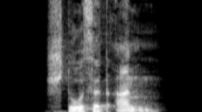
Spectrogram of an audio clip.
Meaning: second-person plural subjunctive I of anstoßen
- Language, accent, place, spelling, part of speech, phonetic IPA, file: German, Germany, Berlin, stoßet an, verb, [ˌʃtoːsət ˈan], De-stoßet an.ogg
